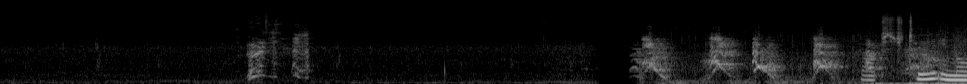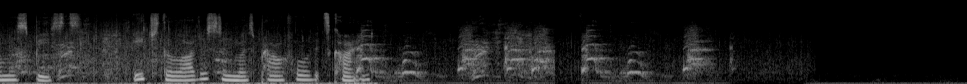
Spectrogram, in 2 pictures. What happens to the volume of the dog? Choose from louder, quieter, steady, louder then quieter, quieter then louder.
quieter then louder.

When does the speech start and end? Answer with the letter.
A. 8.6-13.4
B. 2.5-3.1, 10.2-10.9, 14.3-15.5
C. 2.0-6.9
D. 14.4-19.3
A.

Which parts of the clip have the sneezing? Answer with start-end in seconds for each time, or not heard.
2.5-3.1, 10.2-10.9, 14.3-15.5.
